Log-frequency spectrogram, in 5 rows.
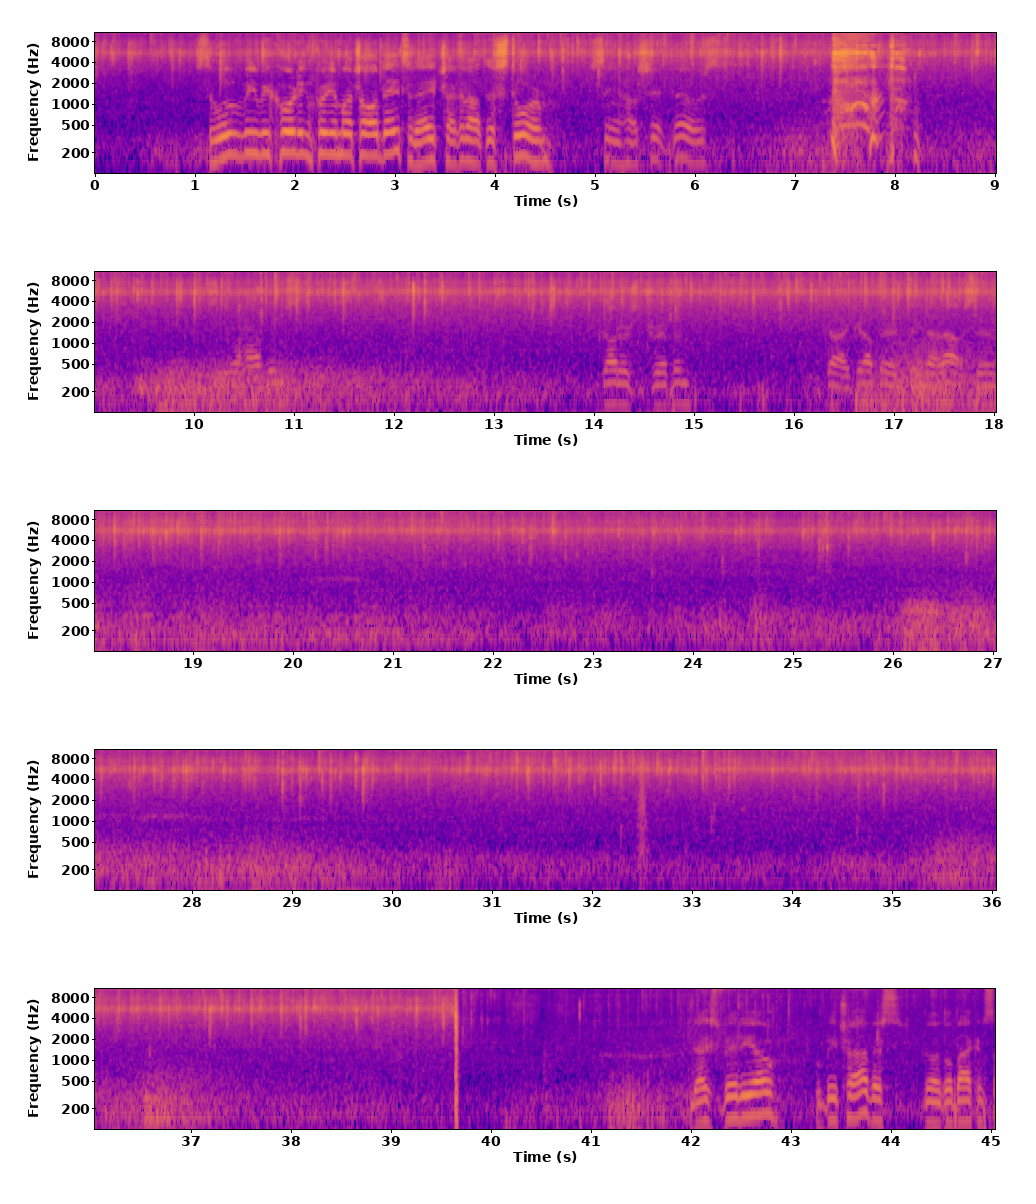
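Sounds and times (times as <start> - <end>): heavy rain falling: 0.0 - 45.0
thunder rumbling: 9.3 - 12.9, 16.4 - 21.6, 25.8 - 29.5.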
